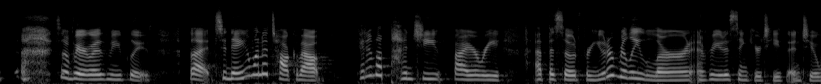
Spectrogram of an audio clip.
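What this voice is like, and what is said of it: Hoarse, croaky, fading voice. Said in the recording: “why I sound like a frog... I'm basically losing my voice... why I sound weird, that's why. I'm losing my voice”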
